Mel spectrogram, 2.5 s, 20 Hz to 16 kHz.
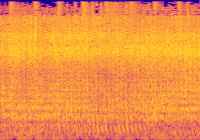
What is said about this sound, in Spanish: Son las 2 de la mañana. Y en medio del caos, un grupo de 11 helicópteros entran a toda velocidad volando a baja altura en el espacio aéreo de Caracas.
